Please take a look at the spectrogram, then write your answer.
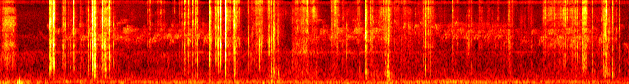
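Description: Scissors snipping out small repair patches for a leaking NeoAir sleeping pad at home, a series of short sharp clicks and cuts close by with quiet handling noise between them.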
